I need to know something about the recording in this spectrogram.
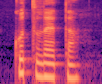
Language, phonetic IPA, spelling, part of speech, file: Ukrainian, [kɔtˈɫɛtɐ], котлета, noun, Uk-котлета.ogg
- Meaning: 1. meat patty, meatball, frikadelle 2. cutlet, chop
